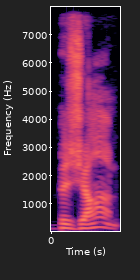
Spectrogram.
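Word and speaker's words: Bijan: It's Bjon Robinson.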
